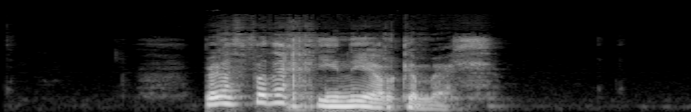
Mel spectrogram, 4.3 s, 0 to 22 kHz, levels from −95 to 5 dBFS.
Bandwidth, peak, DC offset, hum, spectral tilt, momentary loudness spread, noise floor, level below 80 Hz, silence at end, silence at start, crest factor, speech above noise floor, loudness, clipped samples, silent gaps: 7.6 kHz; -2 dBFS; under 0.1%; none; -7.5 dB/octave; 17 LU; -76 dBFS; -50 dBFS; 1.25 s; 1.3 s; 16 dB; 61 dB; -15 LUFS; under 0.1%; none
